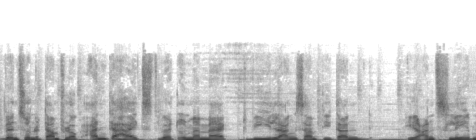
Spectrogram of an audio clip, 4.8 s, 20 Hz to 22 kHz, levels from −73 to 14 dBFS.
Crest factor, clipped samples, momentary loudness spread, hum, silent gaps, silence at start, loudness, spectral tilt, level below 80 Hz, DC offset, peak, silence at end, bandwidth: 12 dB; under 0.1%; 5 LU; none; none; 0 s; -13 LUFS; -5 dB/octave; -24 dBFS; under 0.1%; 0 dBFS; 0 s; 15 kHz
